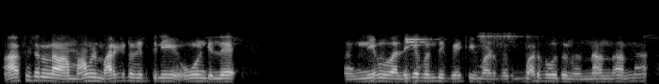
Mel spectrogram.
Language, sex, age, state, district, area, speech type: Kannada, male, 18-30, Karnataka, Mandya, rural, conversation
